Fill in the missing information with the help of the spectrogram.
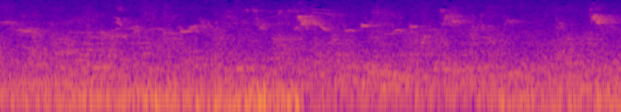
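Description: Small birds chirping in short, scattered calls, over a steady low rumble of outdoor street ambience.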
